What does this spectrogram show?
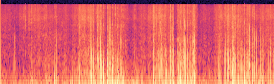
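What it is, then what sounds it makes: Knitted fabric bag being scratched. Long dark red nails scratch across the ribs of a soft, hollow, dark grey ribbed knit fabric bag, which is held and pressed into folds over a fur rug. The result is a steady run of deep, muffled scratching strokes, with almost all of the sound sitting in the low range.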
